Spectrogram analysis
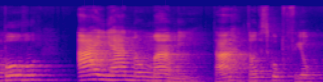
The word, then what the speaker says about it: Yanomami: então é o povo yanomami tá então desculpa fui eu desculpa eu falei ai anomar mas é ai a nome então são línguas que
